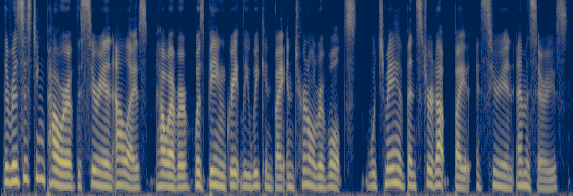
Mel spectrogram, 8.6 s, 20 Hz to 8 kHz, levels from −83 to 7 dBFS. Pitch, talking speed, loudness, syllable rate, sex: 180 Hz, 170 wpm, -19 LUFS, 5.4 syllables/s, female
